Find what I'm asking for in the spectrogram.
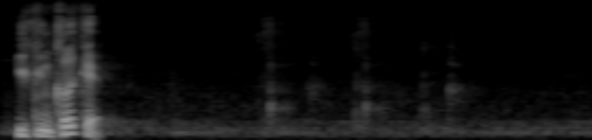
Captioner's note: clicking noises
